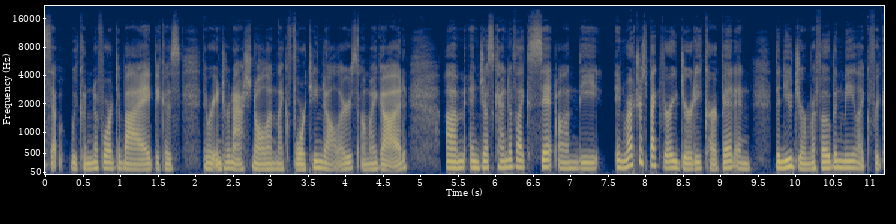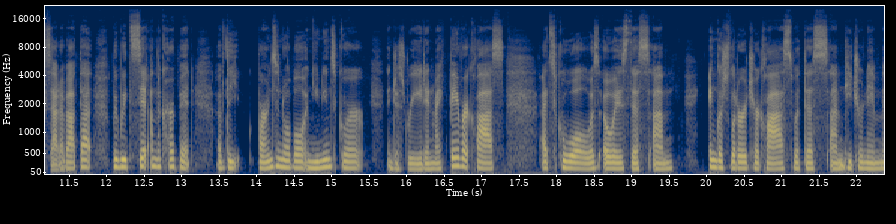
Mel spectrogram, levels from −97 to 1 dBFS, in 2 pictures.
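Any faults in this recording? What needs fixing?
Nothing to fix: no faults found in the speech.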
